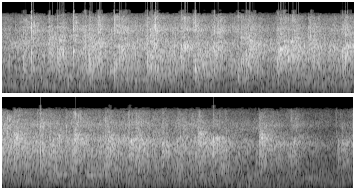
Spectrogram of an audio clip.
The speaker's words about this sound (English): All right. Clap for the evangelist.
